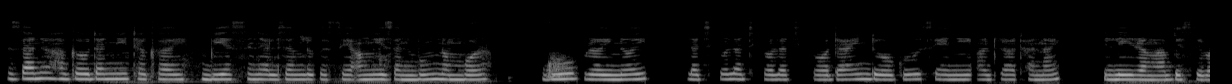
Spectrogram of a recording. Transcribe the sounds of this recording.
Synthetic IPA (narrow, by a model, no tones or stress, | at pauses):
zanɯɦaɡawdanːitʰɐkʰajbiesenelzɐŋlɯkɐseaŋnizanbuŋnɐmbɐɾ | ɡubɾɯjnoj | latʰi̥kɔlatʰi̥kolatʰi̥kodajndoɡuseniʔadɾatʰanaj | b̥iliɾaŋabeseba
